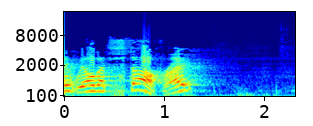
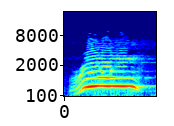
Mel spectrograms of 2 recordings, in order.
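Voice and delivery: high, loud incredulous question; mock disbelief; 10 dB louder than usual. Real, not acted. Preacher challenging the gossip excuse, loud mock disbelief. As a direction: call it out with a big high-pitched doubt. Mocks gossip passed off as prayer.

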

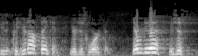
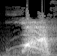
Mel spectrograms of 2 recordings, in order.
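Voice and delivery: much higher, louder joyful yelp; excited cry; 8 dB louder than usual. Retold or imitated. Peter recognizing the Lord on shore, excited yelp. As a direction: burst out like you spotted your friend. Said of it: "And Peter goes".

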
